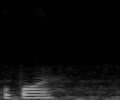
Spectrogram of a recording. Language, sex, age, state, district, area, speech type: Assamese, female, 18-30, Assam, Sonitpur, rural, read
